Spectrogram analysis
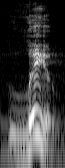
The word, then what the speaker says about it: Leo: Their given name is Leo. Rhymes with Mayo.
